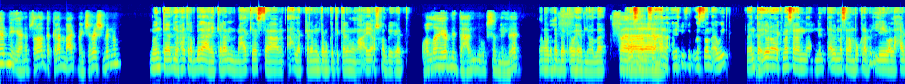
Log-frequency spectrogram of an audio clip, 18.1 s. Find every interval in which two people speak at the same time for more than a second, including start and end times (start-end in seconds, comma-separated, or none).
none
